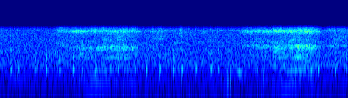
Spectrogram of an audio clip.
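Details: Exhausted adult man (a preacher) snoring: two drawn-out, buzzing snoring breaths with fast fluttering vibration, over a muffled, noisy recording.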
